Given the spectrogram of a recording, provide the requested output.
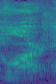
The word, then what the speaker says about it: more: recién lleg la canción More more está mal se pronuncia mor en inglés es mor no es more la confusión no saben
